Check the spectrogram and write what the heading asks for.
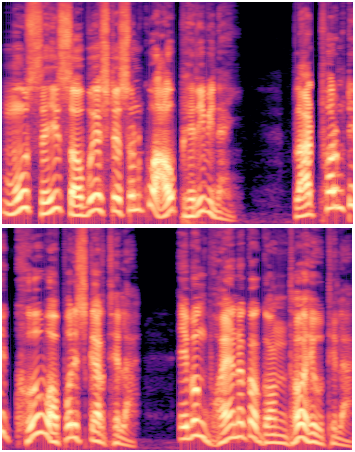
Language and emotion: Odia, disgusted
